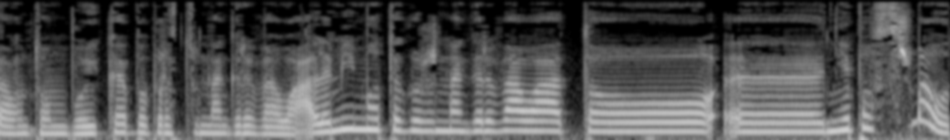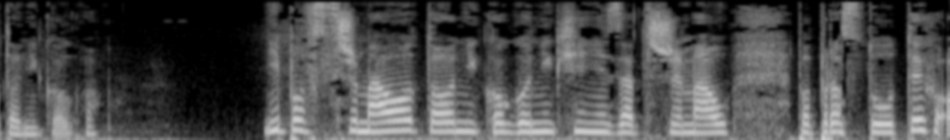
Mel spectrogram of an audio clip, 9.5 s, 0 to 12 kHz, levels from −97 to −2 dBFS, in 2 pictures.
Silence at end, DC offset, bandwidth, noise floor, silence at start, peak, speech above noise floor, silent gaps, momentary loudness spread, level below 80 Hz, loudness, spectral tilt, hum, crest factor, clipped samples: 0 s; under 0.1%; 11.5 kHz; -60 dBFS; 0 s; -8 dBFS; 36 dB; none; 7 LU; -42 dBFS; -25 LUFS; -4.5 dB/octave; none; 16 dB; under 0.1%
